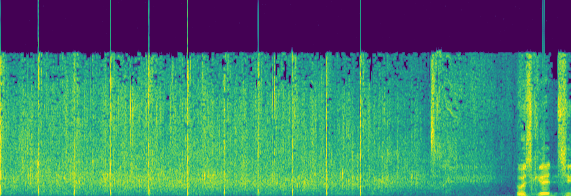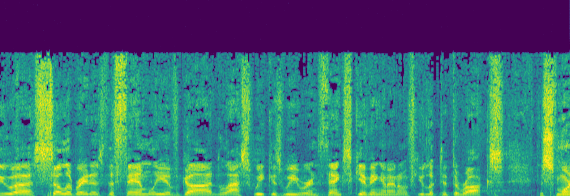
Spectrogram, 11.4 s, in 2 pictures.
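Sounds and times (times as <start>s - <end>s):
church congregation clapping to welcome newcomers: 0.0s - 4.7s
speech: 5.2s - 11.4s.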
